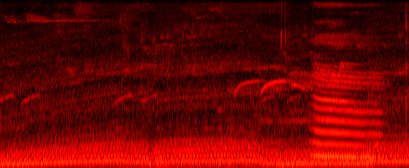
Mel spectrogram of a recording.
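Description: A vehicle driven in the video game Dude Theft Wars, its steady, close engine drone holding throughout and sliding up and down in pitch as it speeds up and eases off.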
